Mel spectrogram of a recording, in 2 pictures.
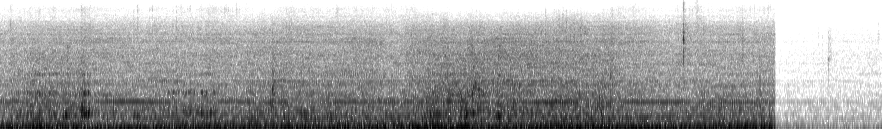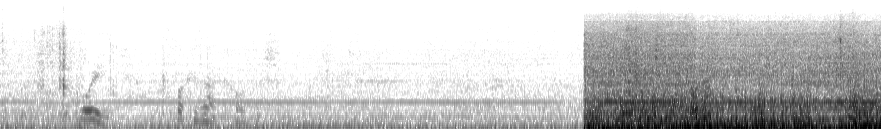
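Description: A hauler motor whirs loudly and steadily.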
